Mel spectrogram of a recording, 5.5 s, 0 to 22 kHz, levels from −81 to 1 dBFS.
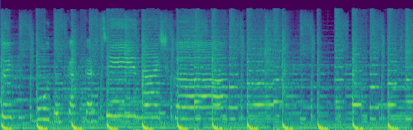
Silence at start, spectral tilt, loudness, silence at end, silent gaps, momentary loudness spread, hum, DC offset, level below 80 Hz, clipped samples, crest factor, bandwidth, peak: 0 s; -4 dB/octave; -14 LUFS; 0 s; none; 5 LU; none; under 0.1%; -20 dBFS; under 0.1%; 14 dB; 17 kHz; 0 dBFS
